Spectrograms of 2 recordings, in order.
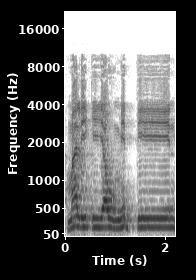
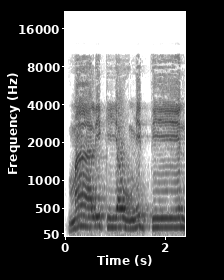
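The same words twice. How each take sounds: First: The vowel after the m is kept short. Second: The vowel after the m is held long. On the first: "memendekkan huruf mim" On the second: "mimnya panjang"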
